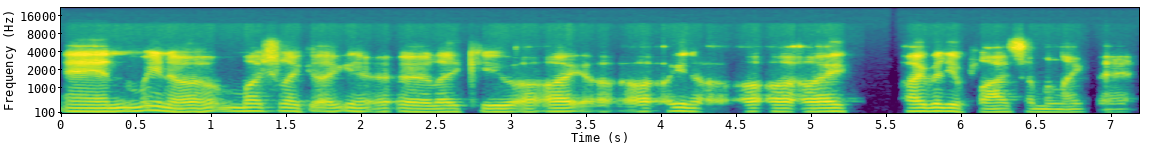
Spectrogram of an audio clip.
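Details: Adult who stutters, formerly severe and covert stuttering with secondary characteristics; repeated words heard; stuttering.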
